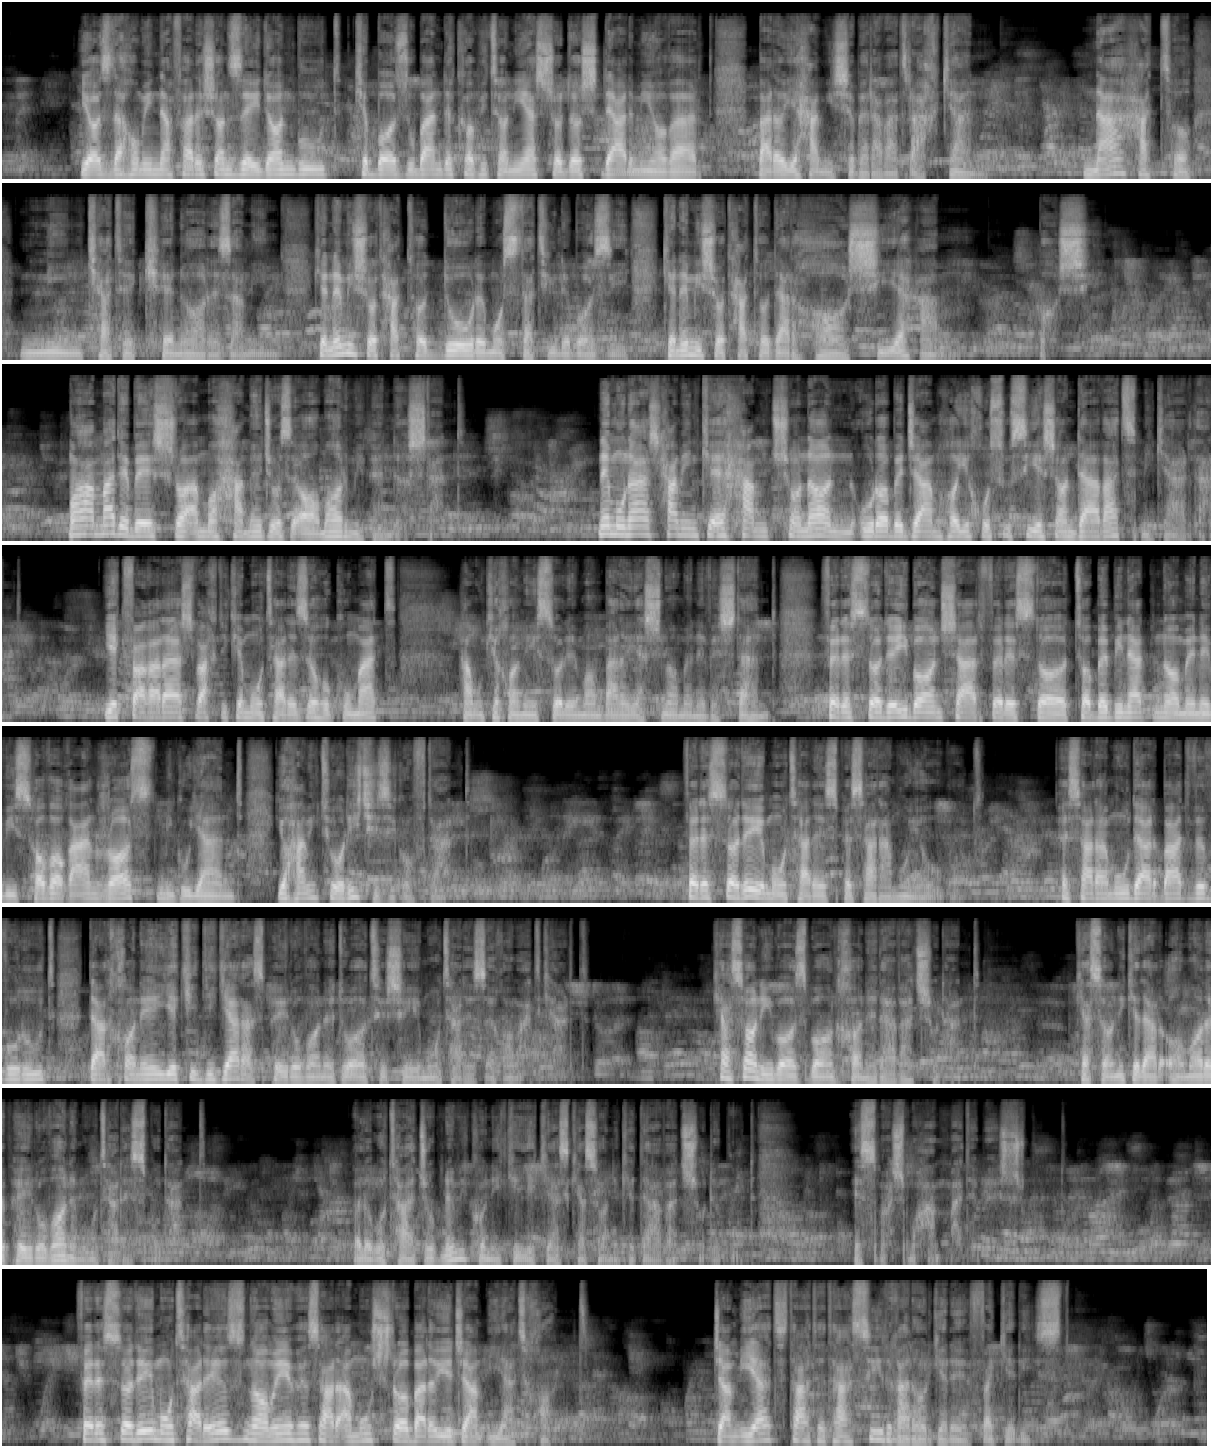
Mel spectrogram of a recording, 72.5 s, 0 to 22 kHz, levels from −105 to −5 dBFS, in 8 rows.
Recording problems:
background chatter; noticeable; throughout; 3 voices, 20 dB below the speech

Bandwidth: 15.5 kHz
